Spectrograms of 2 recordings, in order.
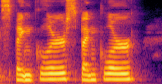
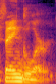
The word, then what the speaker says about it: Spengler: Spenkler. But obvious. – Spengler.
